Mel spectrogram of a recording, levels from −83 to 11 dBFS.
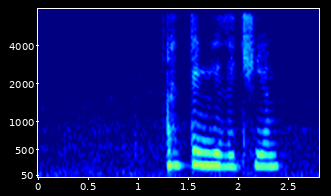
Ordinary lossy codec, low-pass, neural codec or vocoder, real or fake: none; 7.2 kHz; codec, 32 kHz, 1.9 kbps, SNAC; fake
